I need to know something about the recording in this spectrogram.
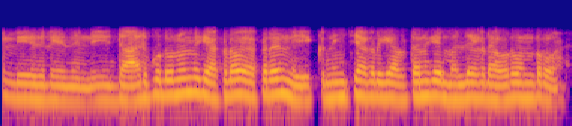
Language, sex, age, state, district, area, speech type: Telugu, male, 18-30, Andhra Pradesh, West Godavari, rural, conversation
